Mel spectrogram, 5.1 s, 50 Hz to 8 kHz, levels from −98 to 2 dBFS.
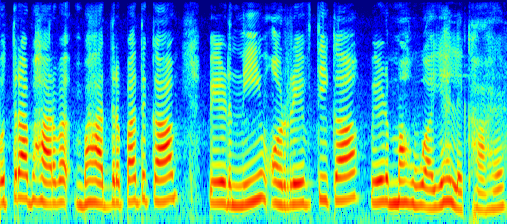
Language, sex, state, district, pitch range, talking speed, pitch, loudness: Hindi, female, Bihar, Saran, 235-275 Hz, 175 wpm, 250 Hz, -15 LUFS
